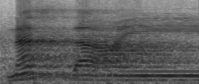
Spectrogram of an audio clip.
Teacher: Ismam ialah kita memuncungkan bibir mulut kita mengisyaratkan bunyi nun ya yang berbaris hadapan. Ya, di sini sebab nun berbaris hadapan, tetapi dengan isyarat sahaja, bukan dengan bunyi.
